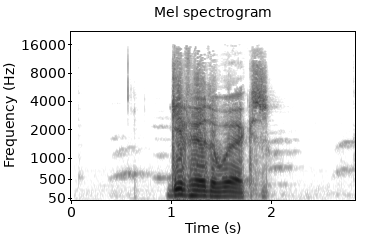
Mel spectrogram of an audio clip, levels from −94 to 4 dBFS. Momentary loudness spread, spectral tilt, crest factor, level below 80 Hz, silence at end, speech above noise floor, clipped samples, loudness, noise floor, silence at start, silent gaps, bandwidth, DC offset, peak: 15 LU; -6.5 dB/octave; 14 dB; -50 dBFS; 0.9 s; 60 dB; under 0.1%; -11 LUFS; -70 dBFS; 0.95 s; none; 15 kHz; under 0.1%; 0 dBFS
